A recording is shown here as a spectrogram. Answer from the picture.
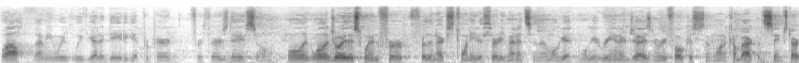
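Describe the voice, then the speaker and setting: Over noticeable background noise, a man at medium pitch rushes along at a very fast pace with hardly any pauses, his loudness swinging widely while his intonation stays flat and monotone. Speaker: hockey coach. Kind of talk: post-period interview.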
